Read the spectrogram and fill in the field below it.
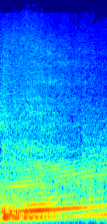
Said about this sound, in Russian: Двое взрослых и мальчик сели в машину, хлопнули дверцы, и автомобиль укатил.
